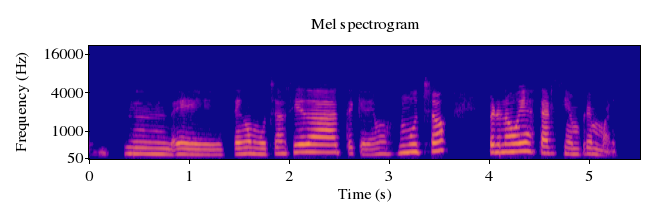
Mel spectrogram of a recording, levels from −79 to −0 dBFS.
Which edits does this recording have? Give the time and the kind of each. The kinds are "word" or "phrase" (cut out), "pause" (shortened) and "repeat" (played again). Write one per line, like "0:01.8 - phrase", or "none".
none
